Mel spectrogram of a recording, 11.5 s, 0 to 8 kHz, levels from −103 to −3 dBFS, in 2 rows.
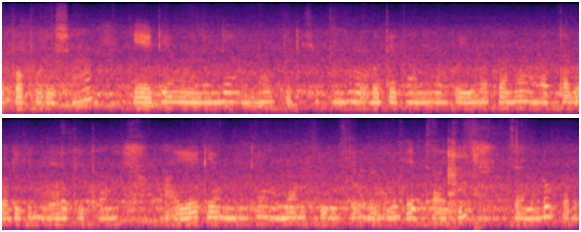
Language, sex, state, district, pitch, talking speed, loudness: Kannada, female, Karnataka, Mysore, 210 Hz, 90 wpm, -20 LUFS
